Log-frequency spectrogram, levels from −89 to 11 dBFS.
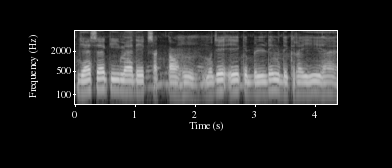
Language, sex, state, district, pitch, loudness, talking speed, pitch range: Hindi, male, Madhya Pradesh, Bhopal, 130 Hz, -16 LUFS, 165 wpm, 120-140 Hz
